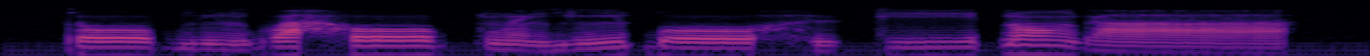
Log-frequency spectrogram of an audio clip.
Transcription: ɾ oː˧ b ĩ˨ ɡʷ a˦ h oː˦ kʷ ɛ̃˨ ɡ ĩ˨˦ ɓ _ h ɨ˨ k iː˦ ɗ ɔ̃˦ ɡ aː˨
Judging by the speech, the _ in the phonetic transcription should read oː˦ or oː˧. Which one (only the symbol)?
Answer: oː˧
